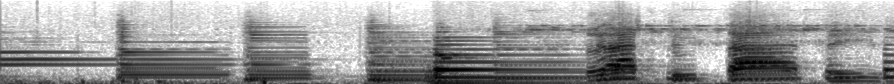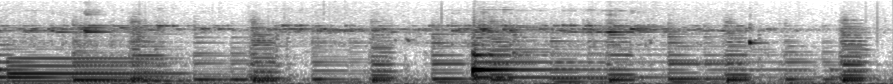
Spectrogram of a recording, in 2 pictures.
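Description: A small jazz combo plays a bouncy instrumental intro, with crisp plucked and keyboard notes over a walking bass, sounding like an old, slightly thin vintage recording with no vocals yet.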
